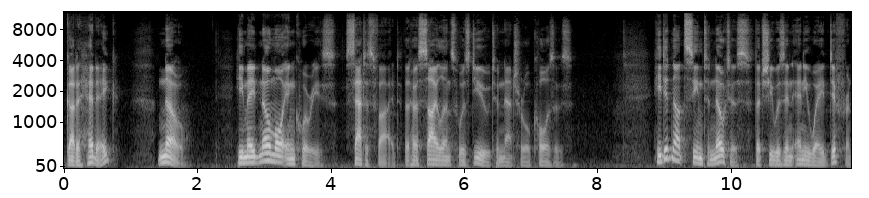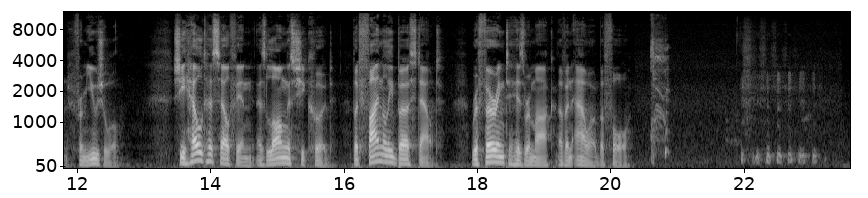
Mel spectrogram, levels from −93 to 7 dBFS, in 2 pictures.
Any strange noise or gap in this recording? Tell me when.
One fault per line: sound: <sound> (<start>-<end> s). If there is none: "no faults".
sound: cough (20.6-20.9 s)
sound: laugh (21.7-23.3 s)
